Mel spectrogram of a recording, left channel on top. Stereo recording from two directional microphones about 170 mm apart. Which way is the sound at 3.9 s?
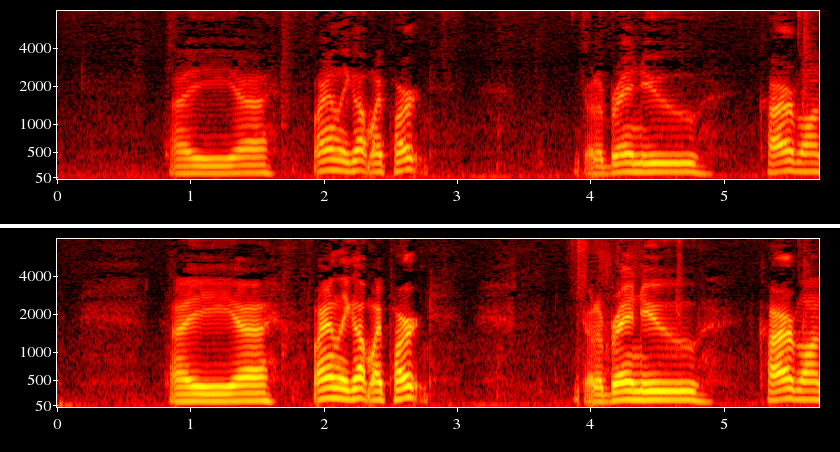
30° right (ahead or behind).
